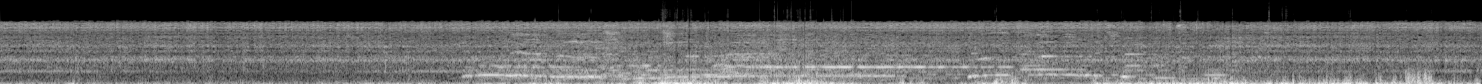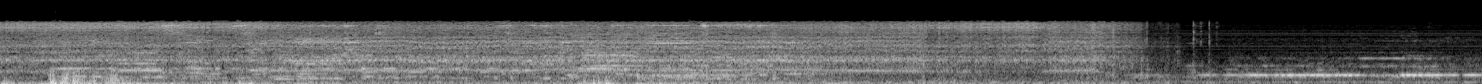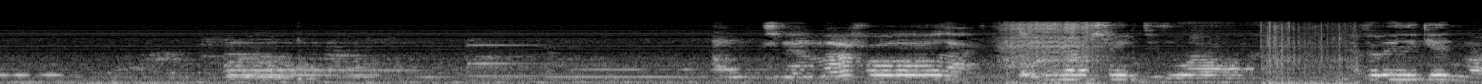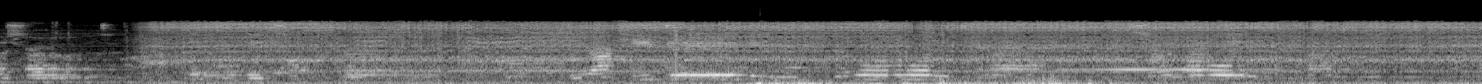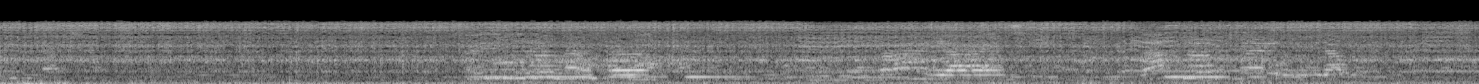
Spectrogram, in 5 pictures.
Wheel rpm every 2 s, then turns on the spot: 160, 160, 160, 160, 160, 160, 160, 160, 160, 160, 160, 160, 160, 20, 0, 0, 0, 0, 0, 10, 50, 10, 0, 130, 160, 160, 160, 160, 160, 160, 160, 160, 160, 160, 160, 160, 160.
42-44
